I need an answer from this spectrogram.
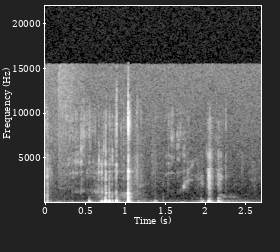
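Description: Crunchy chewing and biting of ice right up against a microphone, a few sharp crackling bites in two short clusters separated by a quiet pause.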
